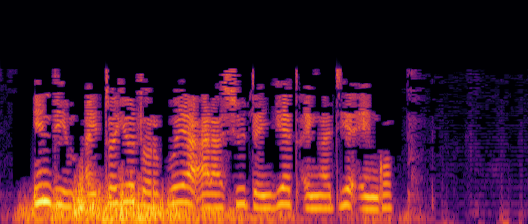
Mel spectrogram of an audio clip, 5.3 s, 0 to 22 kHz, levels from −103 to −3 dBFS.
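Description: Throughout, the speech has likely passed through heavy AAC compression at a low bitrate, which fits around 16 kbps, removing everything above 7 kHz and leaving it dull and smeared. From 4.36 to 5.28 s, short buffers of about 7.5 ms are likely replayed in place of most new audio, producing robotic sound from repeated short buffers: a rigid 134 Hz buzz.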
